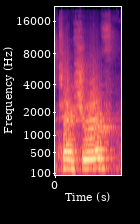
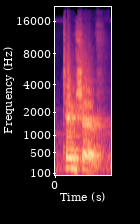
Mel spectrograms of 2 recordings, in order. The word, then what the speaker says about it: TMSHRV: I actually don't know what his name is or how you pronounce it. It's Tim Shrv. TMSHRV. Tim Shrv.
